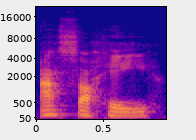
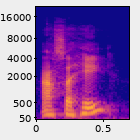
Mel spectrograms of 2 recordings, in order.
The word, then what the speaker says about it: Asahi: thanks for tuning in as Andy says it's pronounced Asahi Asahi rather than Asahi I don't know I'm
